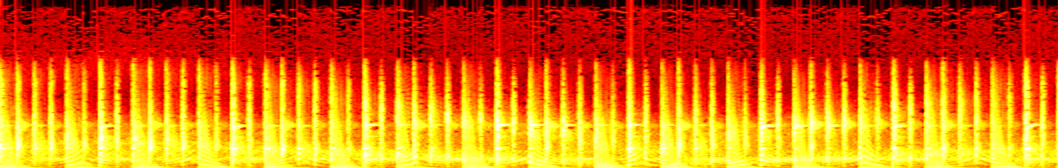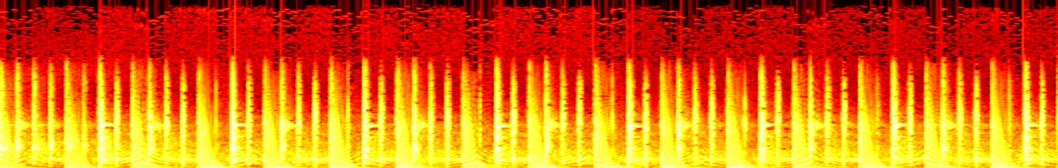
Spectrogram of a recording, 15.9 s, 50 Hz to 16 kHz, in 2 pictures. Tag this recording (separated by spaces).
120bpm Loop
